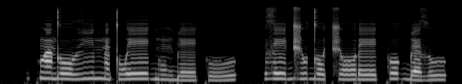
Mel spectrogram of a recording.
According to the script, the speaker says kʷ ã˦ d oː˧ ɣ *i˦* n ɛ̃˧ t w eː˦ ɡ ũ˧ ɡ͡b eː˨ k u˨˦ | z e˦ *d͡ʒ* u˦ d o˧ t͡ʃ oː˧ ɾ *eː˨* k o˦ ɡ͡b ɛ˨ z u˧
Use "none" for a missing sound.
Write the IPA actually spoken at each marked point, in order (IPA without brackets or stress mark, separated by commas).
i˦, d͡ʒ, eː˧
